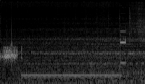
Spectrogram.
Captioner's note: dial tone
